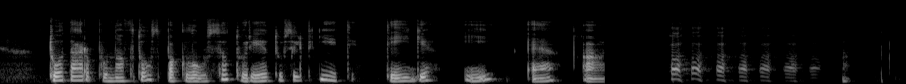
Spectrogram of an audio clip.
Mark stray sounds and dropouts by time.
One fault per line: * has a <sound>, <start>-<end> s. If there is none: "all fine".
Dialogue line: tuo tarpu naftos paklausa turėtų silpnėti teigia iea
* has a laugh, 6.7-8.2 s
